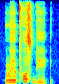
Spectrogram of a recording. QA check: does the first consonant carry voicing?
yes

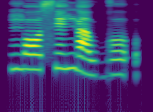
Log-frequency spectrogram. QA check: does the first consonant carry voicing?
yes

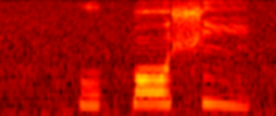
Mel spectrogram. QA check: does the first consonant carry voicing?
no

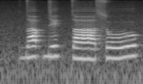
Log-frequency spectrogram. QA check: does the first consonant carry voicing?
yes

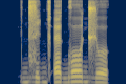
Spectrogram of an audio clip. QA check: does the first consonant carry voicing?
yes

